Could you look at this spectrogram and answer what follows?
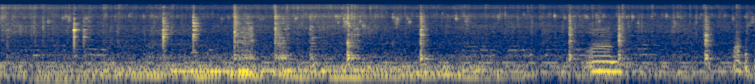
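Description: Ginger and onion sauté in hot oil in a wok, a soft continuous sizzle broken by repeated scraping stirs and clatters of the spatula, for a Filipino stingray dish with coconut milk.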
